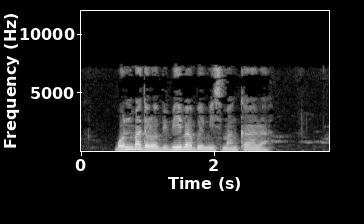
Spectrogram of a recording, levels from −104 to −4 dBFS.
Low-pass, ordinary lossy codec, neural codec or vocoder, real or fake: 7.2 kHz; MP3, 32 kbps; none; real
